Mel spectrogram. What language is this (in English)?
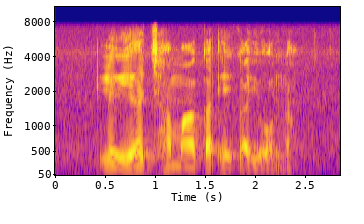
Tsonga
